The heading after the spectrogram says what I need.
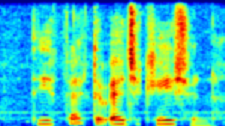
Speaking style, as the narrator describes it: said Fanny gently

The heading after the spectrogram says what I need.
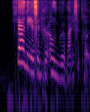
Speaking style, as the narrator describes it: said he

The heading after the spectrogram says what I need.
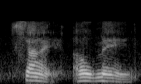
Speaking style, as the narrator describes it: exclaimed Ned

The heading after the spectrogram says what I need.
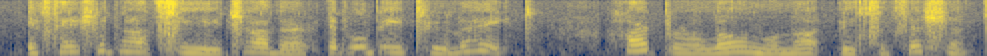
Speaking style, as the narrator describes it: cried Francis in returning terror

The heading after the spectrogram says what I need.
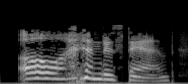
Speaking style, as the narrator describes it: laughed Ned

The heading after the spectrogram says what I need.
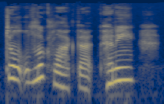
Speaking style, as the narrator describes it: plead, his voice suddenly humble

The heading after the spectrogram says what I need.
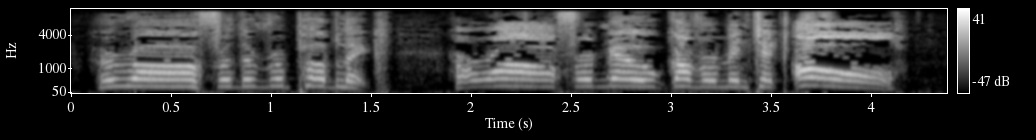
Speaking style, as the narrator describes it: Such were the shouts

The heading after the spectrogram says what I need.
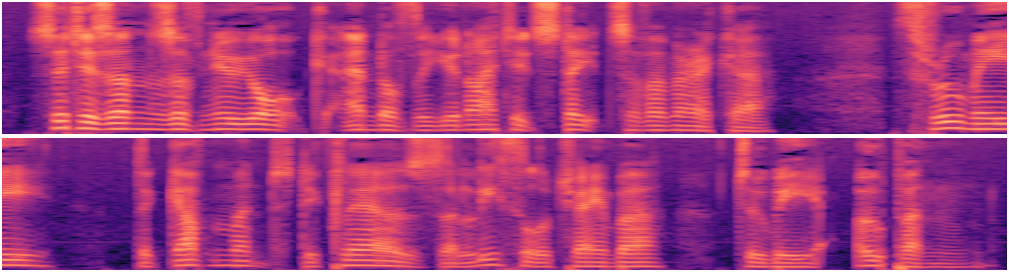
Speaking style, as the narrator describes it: he cried in a clear voice

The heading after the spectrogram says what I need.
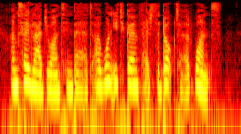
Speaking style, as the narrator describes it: She replied, speaking quickly and eagerly

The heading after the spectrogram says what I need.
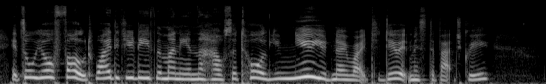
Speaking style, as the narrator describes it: She wept with violence, and then through her tears, and half looking up, she cried out passionately

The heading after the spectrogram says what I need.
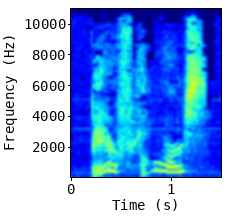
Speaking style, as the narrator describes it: she cried

